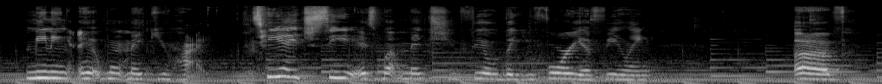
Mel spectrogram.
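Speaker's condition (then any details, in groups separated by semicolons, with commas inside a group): Cerebral palsy, spastic, severe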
